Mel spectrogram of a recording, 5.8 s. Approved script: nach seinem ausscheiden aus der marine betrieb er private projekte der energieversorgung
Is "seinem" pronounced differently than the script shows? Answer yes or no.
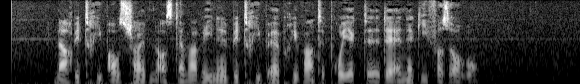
yes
